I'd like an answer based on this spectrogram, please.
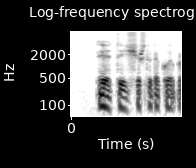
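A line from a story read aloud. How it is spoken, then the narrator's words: Mumbling. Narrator (Russian): пробормотал Дауге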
